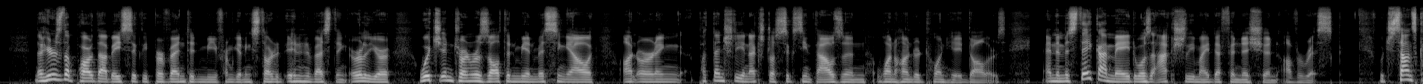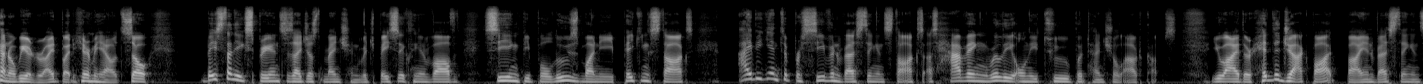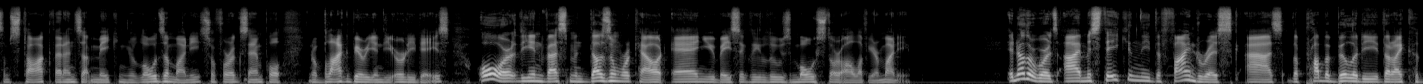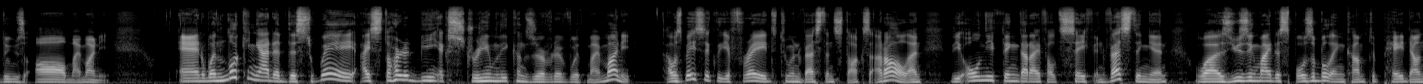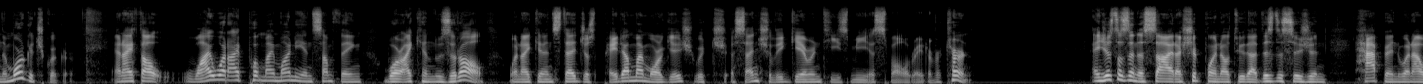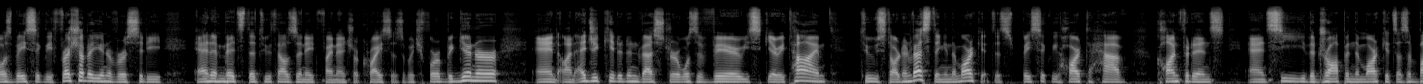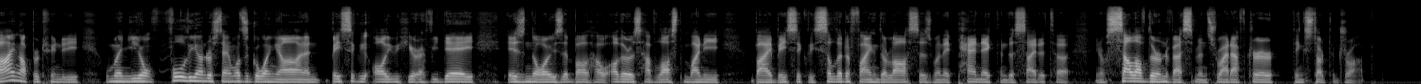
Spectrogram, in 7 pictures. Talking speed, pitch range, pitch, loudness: 200 wpm, 110-140 Hz, 125 Hz, -24 LUFS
